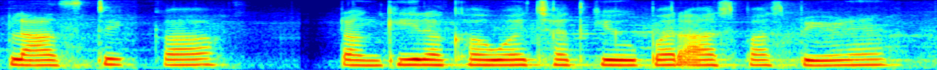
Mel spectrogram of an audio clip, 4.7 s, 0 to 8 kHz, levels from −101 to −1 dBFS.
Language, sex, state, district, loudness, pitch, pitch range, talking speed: Hindi, female, Himachal Pradesh, Shimla, -16 LUFS, 225 Hz, 220-230 Hz, 155 wpm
